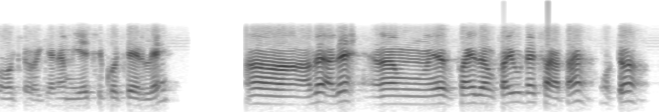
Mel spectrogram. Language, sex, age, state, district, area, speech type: Kannada, male, 60+, Karnataka, Shimoga, urban, conversation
